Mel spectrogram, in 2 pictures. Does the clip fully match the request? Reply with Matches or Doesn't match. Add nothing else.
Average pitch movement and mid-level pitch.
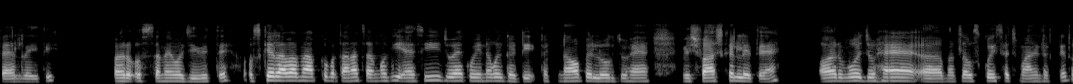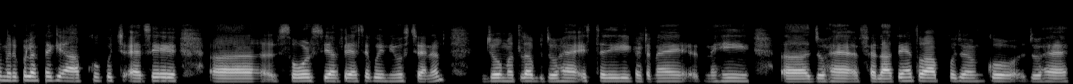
Doesn't match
